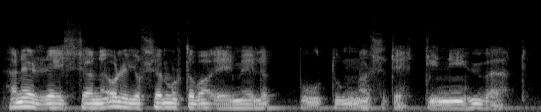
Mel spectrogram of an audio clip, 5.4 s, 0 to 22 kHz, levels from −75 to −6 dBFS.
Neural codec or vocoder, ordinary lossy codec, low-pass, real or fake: none; none; 19.8 kHz; real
